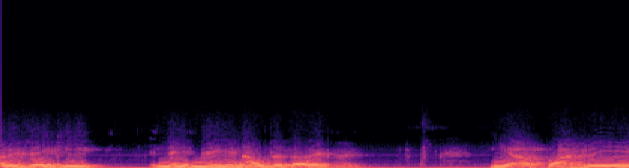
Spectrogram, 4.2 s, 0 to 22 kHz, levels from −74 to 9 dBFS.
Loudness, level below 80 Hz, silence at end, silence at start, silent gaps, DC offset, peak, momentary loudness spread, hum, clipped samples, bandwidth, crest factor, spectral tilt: -12 LUFS; -26 dBFS; 0 s; 0 s; none; under 0.1%; -4 dBFS; 15 LU; none; under 0.1%; 5.8 kHz; 8 dB; -10 dB/octave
